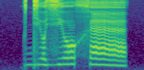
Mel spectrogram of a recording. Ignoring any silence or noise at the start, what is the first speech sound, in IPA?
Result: dʲ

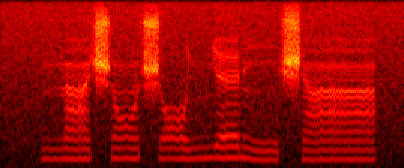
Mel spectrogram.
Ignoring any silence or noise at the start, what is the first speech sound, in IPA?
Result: n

